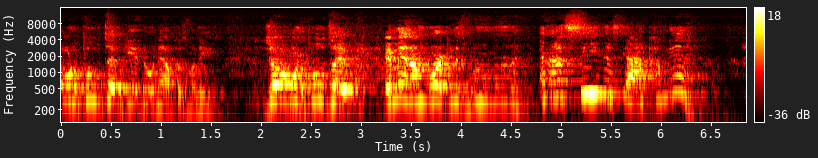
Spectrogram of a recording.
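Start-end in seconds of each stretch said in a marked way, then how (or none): none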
